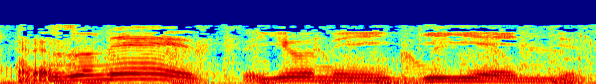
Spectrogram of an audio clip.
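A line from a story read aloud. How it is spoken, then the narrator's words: Old man purring. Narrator (Russian): замурлыкал старик Рури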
